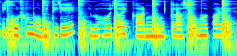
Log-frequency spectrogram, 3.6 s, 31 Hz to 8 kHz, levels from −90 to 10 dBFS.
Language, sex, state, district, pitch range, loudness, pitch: Chakma, female, Tripura, Dhalai, 225-250 Hz, -18 LUFS, 240 Hz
